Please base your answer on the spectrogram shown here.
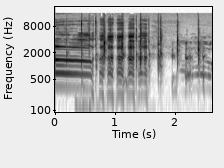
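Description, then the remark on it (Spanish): A wavering, quavering bleat rises and falls over a couple of seconds, fairly loud, apparently a person's voice imitating a sheep, followed by a couple of shorter vocal sounds. “lo quiero escuchar, Dante. Mira, bala”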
